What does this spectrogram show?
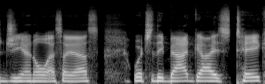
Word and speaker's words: Gnosis: plot point with a drug called Gnosis or Gnosis. I don't know, it's pronounced Gnosis, which the bad guys take, and whenever they overdose on it, they turn into demons.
